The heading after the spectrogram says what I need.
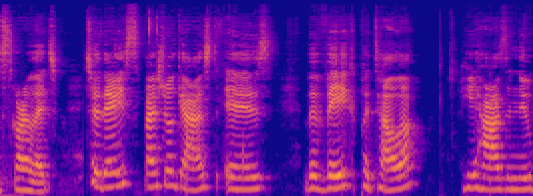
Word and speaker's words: Vivek: I'm Vivek, and I think Ramaswamy likes to call it Vivek, which is the correct pronunciation, but it's nice to say Vivek. That's how I like it.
